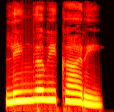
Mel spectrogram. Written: ಲಿಂಗವಿಕಾರಿ

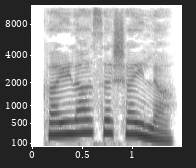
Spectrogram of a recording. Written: ಕೈಳಾಸಶೈಲ

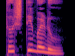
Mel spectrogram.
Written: ತುಷ್ಟಿಬಡು

